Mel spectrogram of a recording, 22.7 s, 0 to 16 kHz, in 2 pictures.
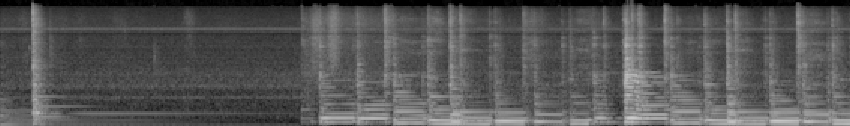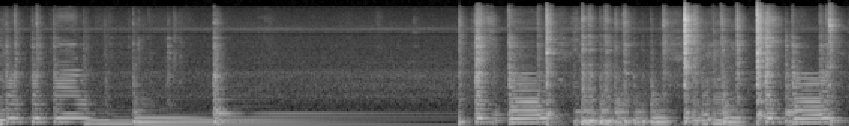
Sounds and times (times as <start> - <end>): Pizzicato: 0.0 - 2.2, 4.0 - 22.6
Cello: 0.0 - 2.8, 4.0 - 22.6
Double bass: 0.0 - 22.6.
